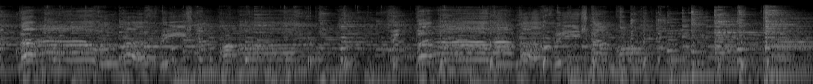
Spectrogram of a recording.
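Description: Bluegrass band playing an instrumental break with banjo, acoustic guitars, mandolin and upright bass, the banjo prominent.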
